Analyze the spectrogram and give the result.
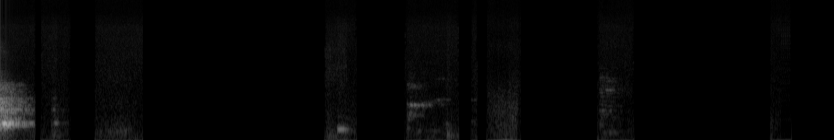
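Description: Pet dogs bark in short, scattered bursts: one loud bark right at the start, then a handful of fainter, sporadic yelps separated by quiet pauses, with no talking.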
